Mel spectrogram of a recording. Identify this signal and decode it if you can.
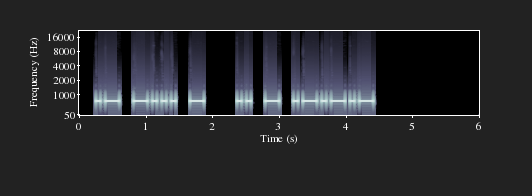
Morse code, heard as a keyed tone, about 17 wpm, 700 Hz. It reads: ABT IT.
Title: Sentences from Top 500 Words and Abbreviations 17wpm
